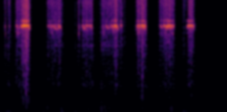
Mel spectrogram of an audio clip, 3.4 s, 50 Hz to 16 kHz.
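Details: Great tit nestlings on their ninth day, being fed in the nest at Ostwald on 15 June 2020, caught by a nest webcam. Six short, very high-pitched begging bursts come over three seconds, with a faint rustle between them.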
